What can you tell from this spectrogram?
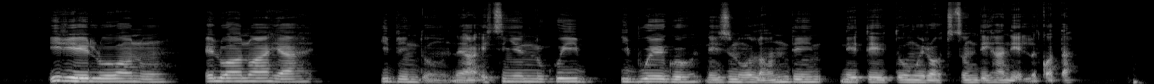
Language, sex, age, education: Igbo, male, 15-29, tertiary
